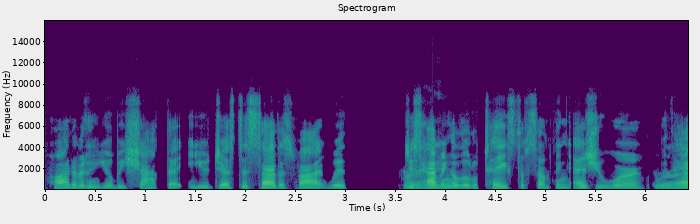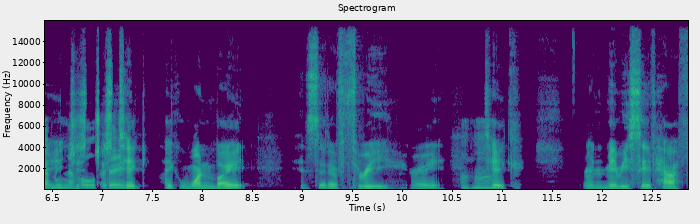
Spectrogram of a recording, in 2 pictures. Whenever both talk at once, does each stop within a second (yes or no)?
no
